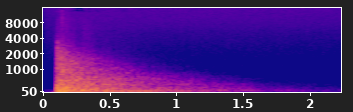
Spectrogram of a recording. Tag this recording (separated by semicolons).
bass; drum; kick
